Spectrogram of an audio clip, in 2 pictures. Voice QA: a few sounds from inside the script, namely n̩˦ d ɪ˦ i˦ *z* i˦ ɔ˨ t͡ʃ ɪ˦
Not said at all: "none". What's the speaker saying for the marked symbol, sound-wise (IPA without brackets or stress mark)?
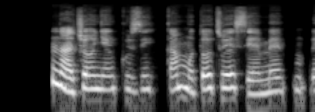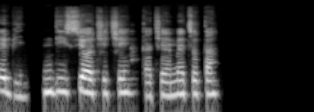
s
